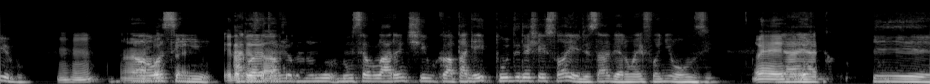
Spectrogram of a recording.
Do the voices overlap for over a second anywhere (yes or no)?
yes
